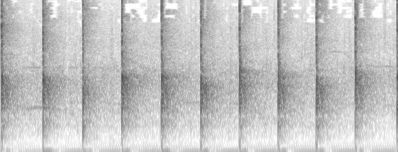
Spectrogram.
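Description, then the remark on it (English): A round of applause in the form of steady, evenly spaced hand claps, about ten sharp claps at a brisk regular rhythm, each with a short ringing tail, with no voices. “So a round of applause for, you know, y'all too.”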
